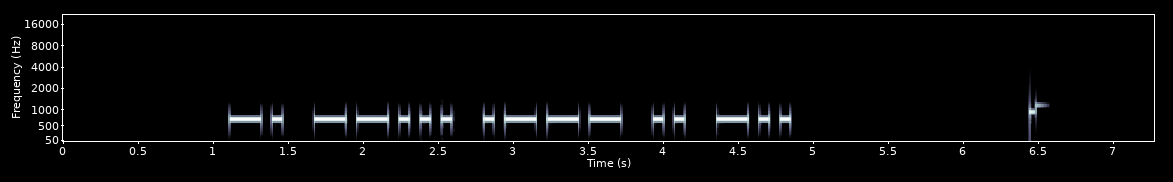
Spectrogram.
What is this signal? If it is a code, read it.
Morse code, heard as a keyed tone, about 17 wpm, 700 Hz. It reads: N7JID
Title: USA Call Signs - 4x Character Spacing - 17wpm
